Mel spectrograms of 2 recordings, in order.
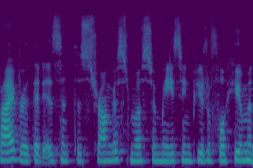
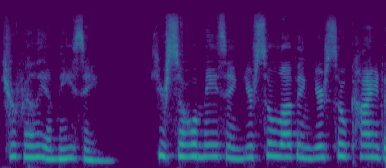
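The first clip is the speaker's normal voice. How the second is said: a higher, gentle inner voice giving praise; tiny inner voice; 6 semitones higher than usual. Retold or imitated. A child's inner voice praising herself, pitched up. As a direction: voice the kind little voice inside you, pitched up. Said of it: "this teeny tiny little voice inside".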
